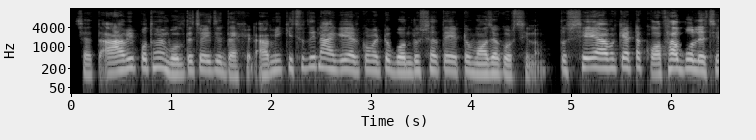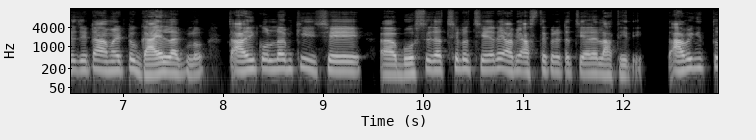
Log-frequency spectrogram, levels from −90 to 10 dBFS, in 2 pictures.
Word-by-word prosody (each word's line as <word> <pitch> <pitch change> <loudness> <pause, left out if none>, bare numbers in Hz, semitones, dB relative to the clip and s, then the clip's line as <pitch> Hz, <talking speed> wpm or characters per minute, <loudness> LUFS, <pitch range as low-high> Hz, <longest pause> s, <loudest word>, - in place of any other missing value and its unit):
সেত 140 -2 -8 0.2
আমি 185 +4 +4
১ম 205 +2 -3
এ - - -3
বলতে 145 +5 -2
চাই 180 -2 -2
যে 170 - -3
দেখেন, 130 0 -7
আমি 175 +6 -4
কিছুদিন 220 +4 -5
আগে 190 -1 -3
এরকম 175 +2 -4 0.3
বন্ধুর 160 +2 +1
সাথে 175 -1 -2
একটু 160 +1 -5
মজা 145 +1 +2
করছিলাম। 130 +5 -6 0.2
তো - - -6
সে 225 - +3 0.2
আমাকে 210 0 0
একটা 220 +1 -4
কথা 145 +7 +2 0.2
বলেছে 175 -3 +1
যেটা 180 +2 -3
আমার 180 +1 +1
একটু 195 +3 -3
গায়ে 140 +3 +7
লাগলো। 140 -2 -2 0.3
তা - - -8
আমি 180 +3 +4
করলাম 200 0 0
কি 220 - -6 0.2
সে 185 - +2 0.5
আ - - +3 0.2
বসতে 150 +6 -1
যাচ্ছিলো 200 +3 -2
চেয়ারে 185 +2 -1
আমি 175 +1 -2
আস্তে 160 +1 -14
করে 165 - -4
একটা 155 - -7
চেয়ারে 150 -1 0
লাথি 135 0 -6
দিই। - - -17 0.3
তা - - -9
আমি 190 - +1
কিন্তু 215 +1 -5
175 Hz, 220 wpm, -23 LUFS, 155-200 Hz, 0.5 s, গায়ে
